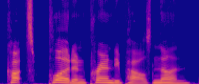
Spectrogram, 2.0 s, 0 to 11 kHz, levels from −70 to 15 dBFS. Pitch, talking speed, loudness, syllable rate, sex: 225 Hz, 150 wpm, -18 LUFS, 4.1 syllables/s, female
